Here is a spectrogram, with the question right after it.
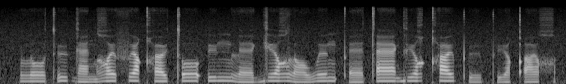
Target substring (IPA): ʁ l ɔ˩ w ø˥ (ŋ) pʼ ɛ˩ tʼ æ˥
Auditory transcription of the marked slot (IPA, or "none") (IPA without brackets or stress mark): ŋ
